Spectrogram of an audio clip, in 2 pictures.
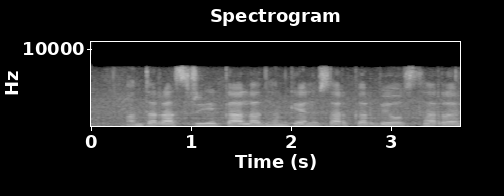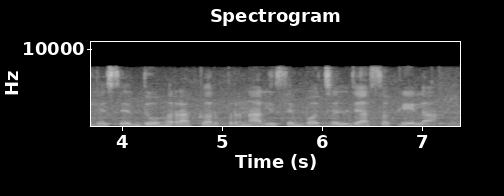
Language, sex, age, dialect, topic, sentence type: Bhojpuri, female, 18-24, Southern / Standard, banking, statement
